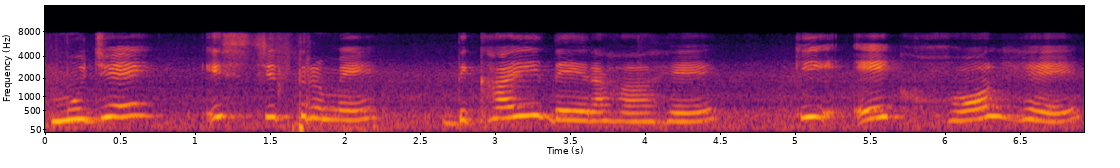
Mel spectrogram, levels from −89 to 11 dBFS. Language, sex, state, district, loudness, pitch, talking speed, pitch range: Hindi, female, Madhya Pradesh, Dhar, -15 LUFS, 280 Hz, 105 wpm, 240-335 Hz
